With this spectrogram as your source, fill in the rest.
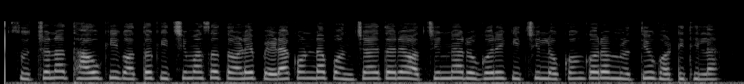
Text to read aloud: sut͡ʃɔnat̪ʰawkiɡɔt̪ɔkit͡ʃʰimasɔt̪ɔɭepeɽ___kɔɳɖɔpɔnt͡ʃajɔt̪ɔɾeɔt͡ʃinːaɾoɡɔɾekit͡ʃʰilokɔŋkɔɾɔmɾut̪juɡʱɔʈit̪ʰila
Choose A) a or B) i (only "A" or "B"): A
